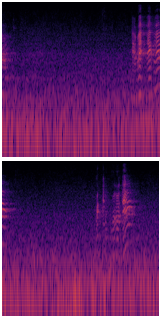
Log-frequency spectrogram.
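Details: A male talking Alexandrine parakeet gives two short bursts of raspy, speech-like chatter about two seconds apart, each about half a second long, over a steady background hiss.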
